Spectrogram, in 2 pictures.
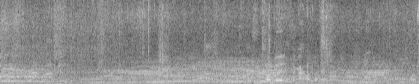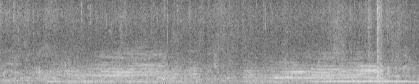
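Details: Cattle at a busy cattle market. Several drawn-out, low, steady moos overlap, each lasting a second or more. The loudest comes near the end. Constant crowd chatter and market din run underneath.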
